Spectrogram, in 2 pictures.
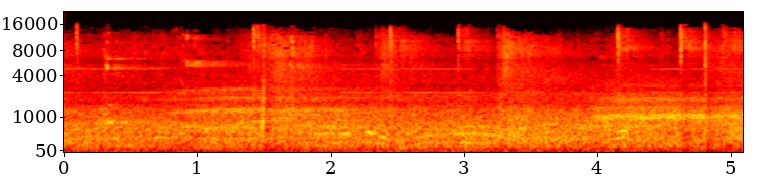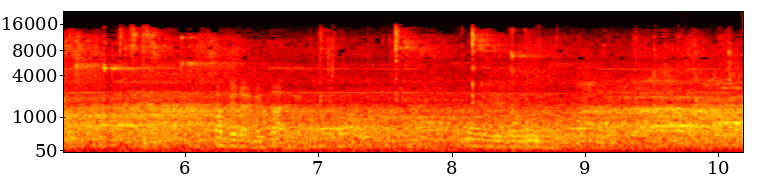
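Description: Fencers' shoes stamp and squeak on the piste.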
